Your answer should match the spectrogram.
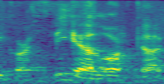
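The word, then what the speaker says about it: García Lorca: And going through the scripts, we distinguished between a Mexican and a Castilian pronunciation because you have to say Garcia Lorca because he's Spanish, but the Mexicans do not do the th.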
